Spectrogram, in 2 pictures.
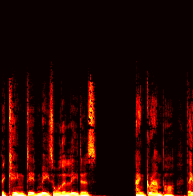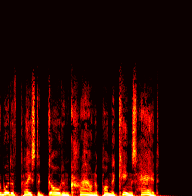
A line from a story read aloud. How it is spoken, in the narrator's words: sighed Grandpa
